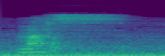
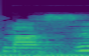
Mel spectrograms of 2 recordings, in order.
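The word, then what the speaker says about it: ます: You see, the thing about this is that in Japanese, when masu is at the end of something, or end of a sentence, it's not pronounced masu any longer. You see, Japanese is spoken pretty slushously, quickly, sometimes. So, masu, instead of saying masu, you just say mas.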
